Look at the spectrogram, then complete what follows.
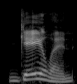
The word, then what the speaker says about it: Galen: That's how we've been saying it. Are we saying that correctly? You are. Okay. Good. Cuz we struggle with that. Name pronunciations. We are not going to say we're pros at that. You know, I I wasn't either. I was writing his name and I was calling him Gallen for a while and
